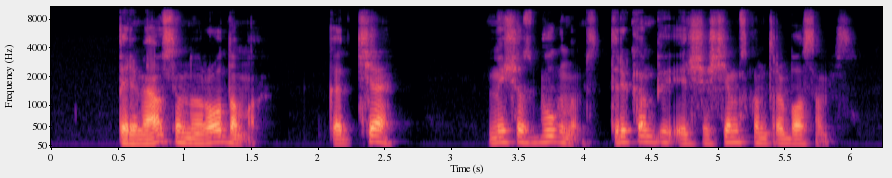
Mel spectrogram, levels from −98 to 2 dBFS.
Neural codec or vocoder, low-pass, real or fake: none; 9.9 kHz; real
